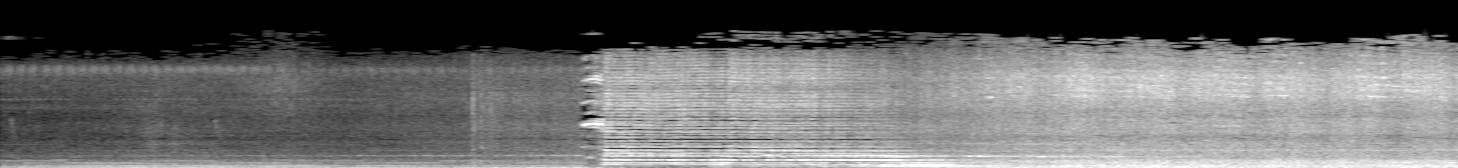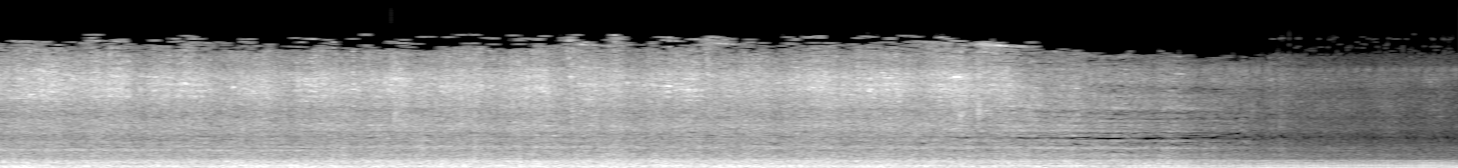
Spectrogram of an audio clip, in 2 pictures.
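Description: A diesel locomotive's horn sounds suddenly and loudly about six seconds in, a chord of several notes held for a few seconds. A container freight train then passes close by with a steady loud rush of wheels running over the rails, easing off near the end.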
